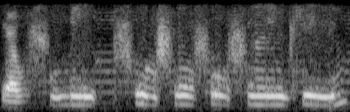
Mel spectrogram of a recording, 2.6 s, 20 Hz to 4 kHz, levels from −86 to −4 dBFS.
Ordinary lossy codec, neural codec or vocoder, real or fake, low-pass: none; none; real; 3.6 kHz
